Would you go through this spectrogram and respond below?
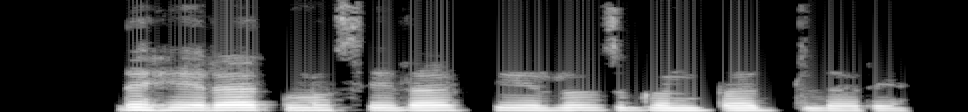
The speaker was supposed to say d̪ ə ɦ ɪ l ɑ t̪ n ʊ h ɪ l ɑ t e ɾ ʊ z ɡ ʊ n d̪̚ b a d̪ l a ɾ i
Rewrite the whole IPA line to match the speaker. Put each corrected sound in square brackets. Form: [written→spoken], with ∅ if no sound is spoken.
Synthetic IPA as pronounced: d̪ ə ɦ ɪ [l→ɾ] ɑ t̪ [n→m] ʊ [h→s] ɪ l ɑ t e ɾ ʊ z ɡ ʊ n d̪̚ b a d̪ l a ɾ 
